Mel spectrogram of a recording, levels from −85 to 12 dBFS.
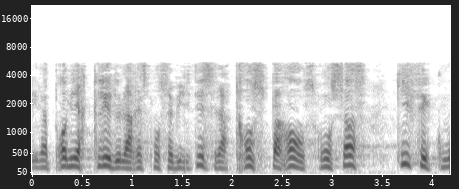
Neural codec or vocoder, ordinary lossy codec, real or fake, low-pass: codec, 16 kHz, 16 kbps, FreqCodec, smaller model; none; fake; 5.4 kHz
